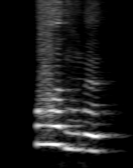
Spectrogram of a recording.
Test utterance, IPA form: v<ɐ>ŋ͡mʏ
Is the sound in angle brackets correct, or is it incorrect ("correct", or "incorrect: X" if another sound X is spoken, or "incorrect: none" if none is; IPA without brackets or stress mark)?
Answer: incorrect: ə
